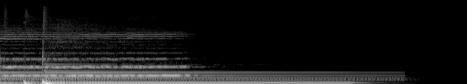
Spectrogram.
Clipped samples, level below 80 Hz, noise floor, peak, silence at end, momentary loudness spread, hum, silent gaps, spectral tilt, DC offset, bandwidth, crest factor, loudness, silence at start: under 0.1%; -24 dBFS; -75 dBFS; -2 dBFS; 1 s; 15 LU; none; none; -8 dB/octave; under 0.1%; 11 kHz; 22 dB; -25 LUFS; 0 s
